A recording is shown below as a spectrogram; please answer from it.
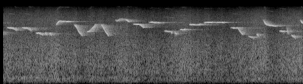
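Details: Eurasian wren at what may be the start of its singing season, giving a rapid run of high, thin whistled notes that jump up and down in pitch, over a steady hiss of background noise.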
